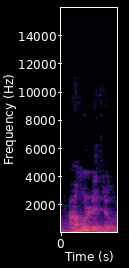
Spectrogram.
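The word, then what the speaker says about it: AMOLED: 그래서 이걸 어떻게 써요? 아몰레드라고 읽었어. 그냥 아몰레드라고 읽었어.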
